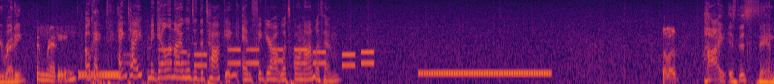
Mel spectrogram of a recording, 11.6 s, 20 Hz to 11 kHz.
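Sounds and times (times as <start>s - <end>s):
speech: 0.0s - 5.2s, 10.0s - 11.6s
ringback tone from an outgoing phone call: 1.2s - 2.1s, 2.9s - 5.6s, 6.3s - 8.3s.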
